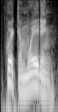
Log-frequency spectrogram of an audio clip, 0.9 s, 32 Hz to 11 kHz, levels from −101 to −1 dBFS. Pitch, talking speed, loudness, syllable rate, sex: 105 Hz, 275 wpm, -15 LUFS, 6.9 syllables/s, male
